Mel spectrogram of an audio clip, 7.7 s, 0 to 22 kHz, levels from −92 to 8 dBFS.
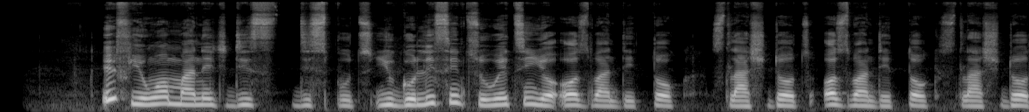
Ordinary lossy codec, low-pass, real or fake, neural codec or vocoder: none; none; real; none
